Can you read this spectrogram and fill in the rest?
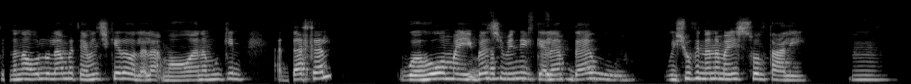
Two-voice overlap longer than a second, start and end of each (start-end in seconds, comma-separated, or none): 4.7-6.2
